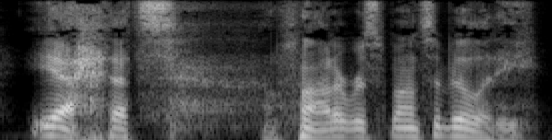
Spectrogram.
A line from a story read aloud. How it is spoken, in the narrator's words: I sighed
